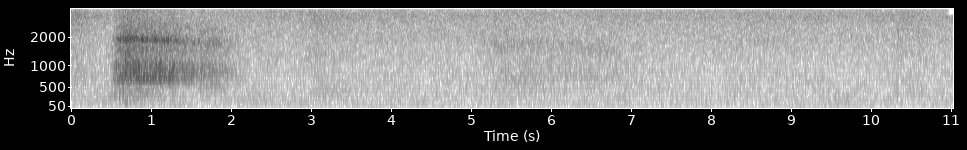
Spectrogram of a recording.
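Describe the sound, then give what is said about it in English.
A person breathing: a single loud, forceful breath, almost a snort, then a much fainter, softer breath a few seconds later against a quiet hiss. “Are those sounds of you breathing or holding your breath? Breathing.”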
